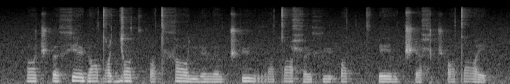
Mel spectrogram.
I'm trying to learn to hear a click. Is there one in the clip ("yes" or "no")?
no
